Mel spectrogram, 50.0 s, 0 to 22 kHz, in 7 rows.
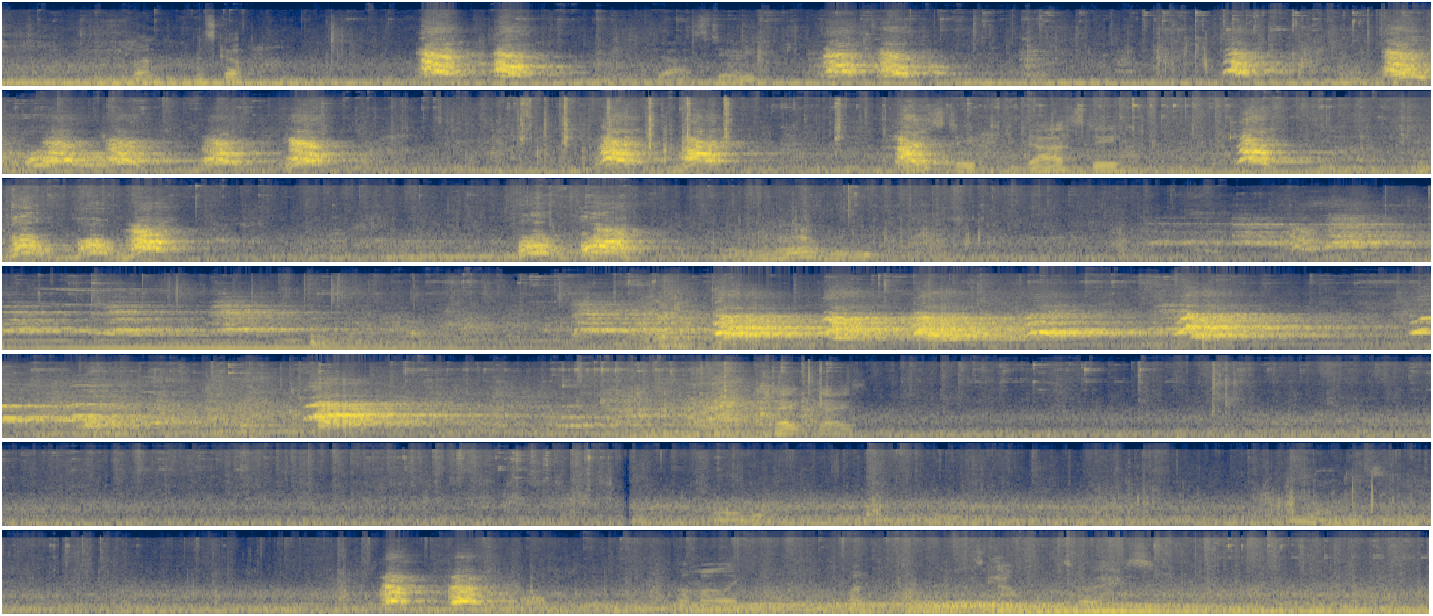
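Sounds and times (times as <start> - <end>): dog barking: 2.0 - 3.0, 4.0 - 5.2, 6.1 - 9.1, 10.1 - 12.2, 13.2 - 15.6, 16.4 - 17.8, 20.0 - 23.7, 24.3 - 32.4, 44.7 - 45.8.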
